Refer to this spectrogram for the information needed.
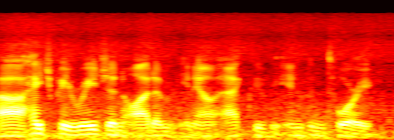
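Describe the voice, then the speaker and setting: A man with an Australian accent and ordinary pitch variation, over noticeable background noise. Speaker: gaming YouTuber. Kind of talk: gameplay commentary narration. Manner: halting, many fillers.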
